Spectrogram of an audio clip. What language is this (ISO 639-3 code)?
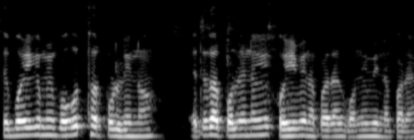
ori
